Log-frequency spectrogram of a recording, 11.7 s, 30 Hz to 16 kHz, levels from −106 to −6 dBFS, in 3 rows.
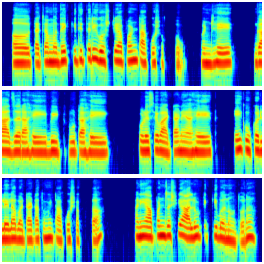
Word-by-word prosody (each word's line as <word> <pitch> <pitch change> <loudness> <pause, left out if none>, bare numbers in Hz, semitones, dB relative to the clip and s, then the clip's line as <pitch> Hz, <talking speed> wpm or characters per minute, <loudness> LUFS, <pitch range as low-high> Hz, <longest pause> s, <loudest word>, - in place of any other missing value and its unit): अ, 175 - -1 0.3
त्याच्यामध्ये 185 +3 +2
कितीतरी 220 +3 0
गोष्टी 205 0 +2
आपण 200 +2 +2
टाकू 175 -1 -2
शकतो. 165 -4 -14 0.3
म्हणजे 175 +1 +1 0.4
गाजर 170 -1 +2
आहे, 160 0 0
बीटरूट 165 -1 -2
आहे, 155 -1 0 0.5
थोडेसे 175 +1 +2
वाटाणे 170 0 0
आहेत, 165 0 +1 0.3
1 195 +1 +1
उकडलेला 175 0 +3
बटाटा 170 -1 -1
तुम्ही 185 0 +1
टाकू 165 0 -5
शकता. 160 +3 -7 0.5
आणि 210 +1 +4
आपण 210 +2 +4
जशी 220 +3 -1
आलू 200 -1 +4
टिक्की 210 0 -6
बनवतो 165 -7 -1
ना. 200 +1 +1
175 Hz, 145 wpm, -22 LUFS, 165-195 Hz, 0.5 s, आणि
